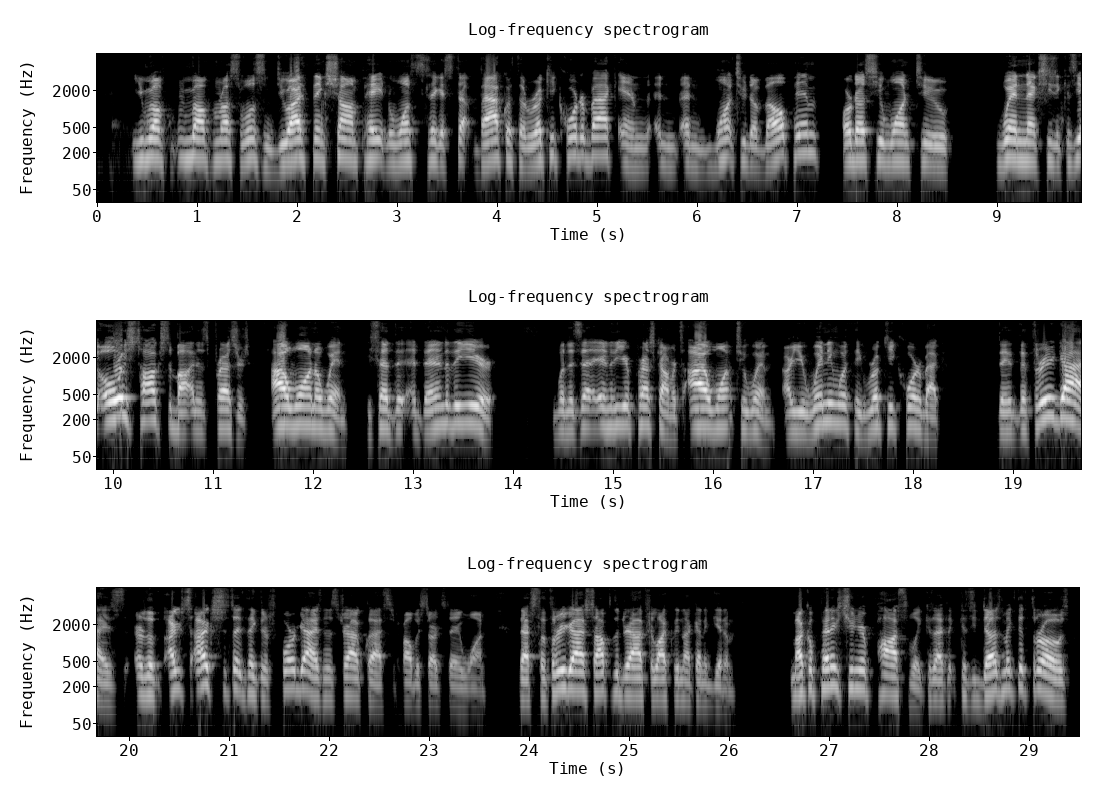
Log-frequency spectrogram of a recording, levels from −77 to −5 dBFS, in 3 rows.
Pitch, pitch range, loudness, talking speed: 155 Hz, 140-170 Hz, -22 LUFS, 260 wpm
